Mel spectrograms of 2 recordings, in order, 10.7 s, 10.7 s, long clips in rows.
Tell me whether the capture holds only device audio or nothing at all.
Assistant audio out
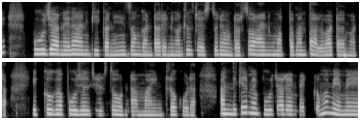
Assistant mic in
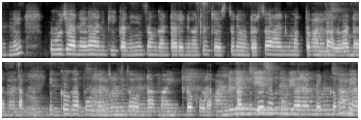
No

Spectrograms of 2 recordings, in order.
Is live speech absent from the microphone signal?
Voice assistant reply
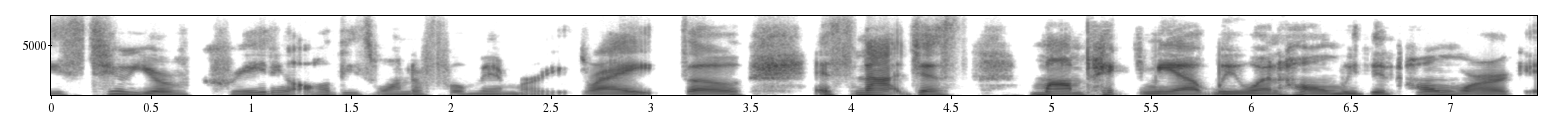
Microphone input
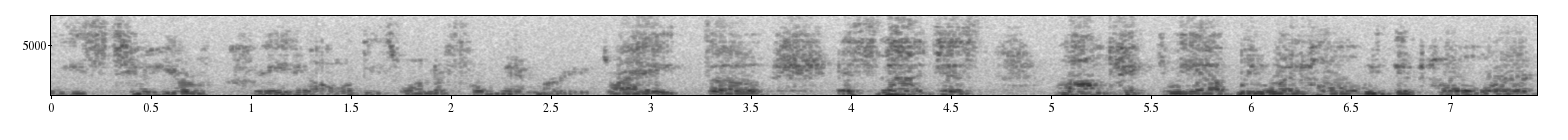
Yes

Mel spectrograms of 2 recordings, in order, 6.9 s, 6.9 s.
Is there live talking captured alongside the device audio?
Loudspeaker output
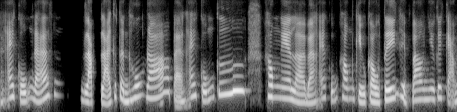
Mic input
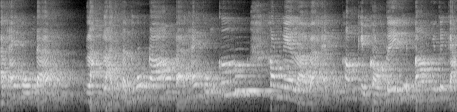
No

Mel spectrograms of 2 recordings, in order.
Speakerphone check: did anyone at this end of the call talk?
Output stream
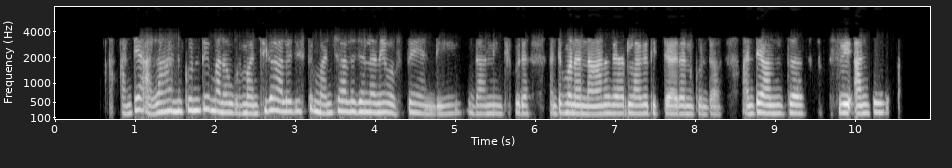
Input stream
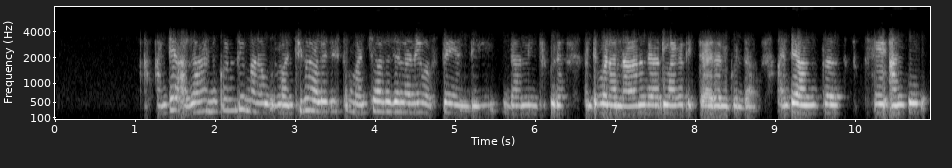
No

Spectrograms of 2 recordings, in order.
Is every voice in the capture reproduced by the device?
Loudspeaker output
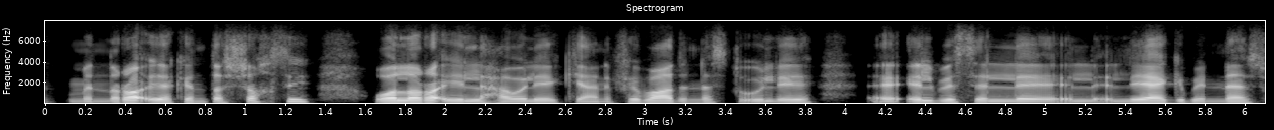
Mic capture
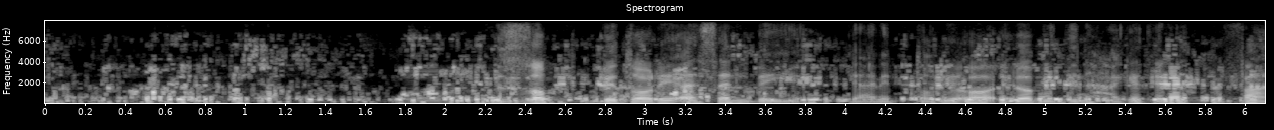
No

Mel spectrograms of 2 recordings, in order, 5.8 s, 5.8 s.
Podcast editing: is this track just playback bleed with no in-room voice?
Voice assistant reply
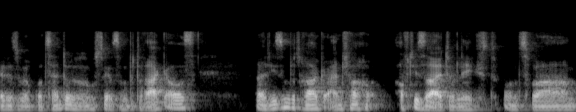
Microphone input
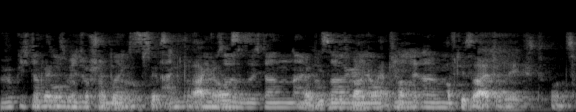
No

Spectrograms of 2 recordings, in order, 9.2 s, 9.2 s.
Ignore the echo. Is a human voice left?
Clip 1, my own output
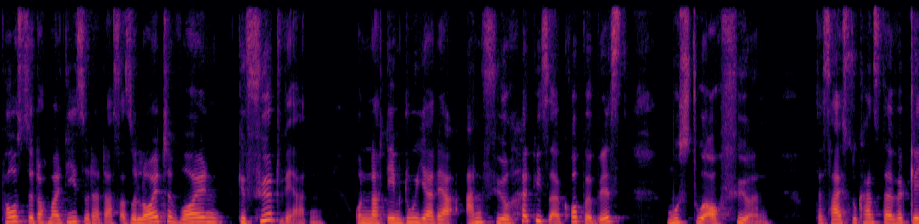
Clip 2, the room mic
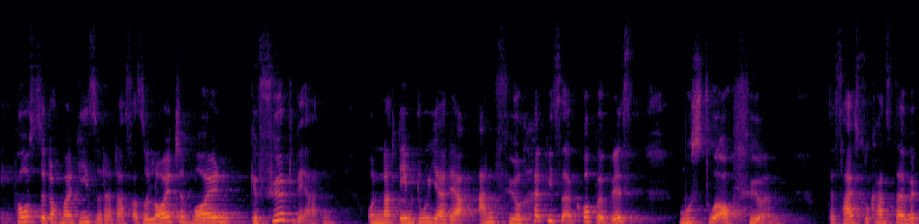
No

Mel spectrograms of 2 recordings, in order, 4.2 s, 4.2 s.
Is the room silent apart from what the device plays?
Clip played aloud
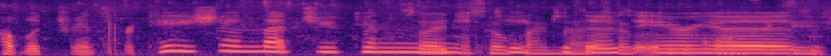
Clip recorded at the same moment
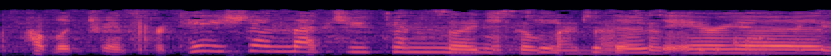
Yes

